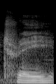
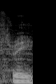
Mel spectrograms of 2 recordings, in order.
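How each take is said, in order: First: It begins with a plain t sound. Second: It begins with a th sound. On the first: This is how people from Dublin say it. "they don't pronounce their H's here, which is tree" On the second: This is how people from Belfast say it. "And I say three"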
